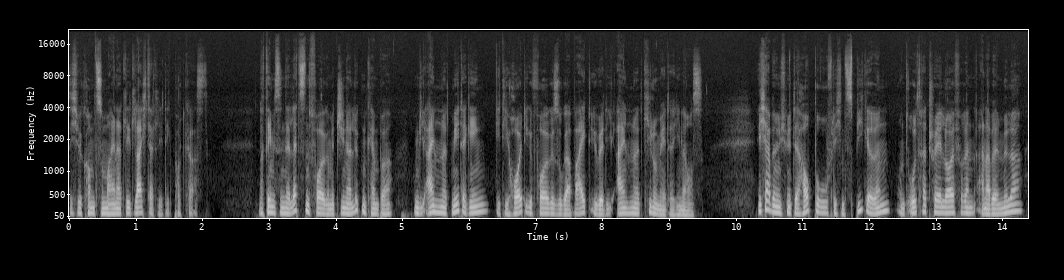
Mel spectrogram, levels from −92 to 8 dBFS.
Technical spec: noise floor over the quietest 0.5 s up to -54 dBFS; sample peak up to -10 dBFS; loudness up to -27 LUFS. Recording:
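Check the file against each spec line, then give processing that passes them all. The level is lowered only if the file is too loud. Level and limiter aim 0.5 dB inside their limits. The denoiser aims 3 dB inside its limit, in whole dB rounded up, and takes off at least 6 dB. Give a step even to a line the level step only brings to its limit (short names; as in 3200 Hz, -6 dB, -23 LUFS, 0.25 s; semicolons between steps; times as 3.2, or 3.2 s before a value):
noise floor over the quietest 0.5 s -57 dBFS: OK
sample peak -4.0 dBFS: fail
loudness -22.5 LUFS: fail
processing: gain -5 dB; limiter -10.5 dBFS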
